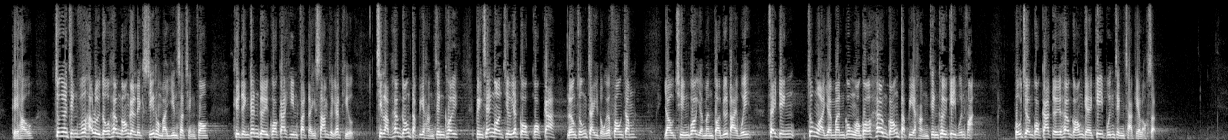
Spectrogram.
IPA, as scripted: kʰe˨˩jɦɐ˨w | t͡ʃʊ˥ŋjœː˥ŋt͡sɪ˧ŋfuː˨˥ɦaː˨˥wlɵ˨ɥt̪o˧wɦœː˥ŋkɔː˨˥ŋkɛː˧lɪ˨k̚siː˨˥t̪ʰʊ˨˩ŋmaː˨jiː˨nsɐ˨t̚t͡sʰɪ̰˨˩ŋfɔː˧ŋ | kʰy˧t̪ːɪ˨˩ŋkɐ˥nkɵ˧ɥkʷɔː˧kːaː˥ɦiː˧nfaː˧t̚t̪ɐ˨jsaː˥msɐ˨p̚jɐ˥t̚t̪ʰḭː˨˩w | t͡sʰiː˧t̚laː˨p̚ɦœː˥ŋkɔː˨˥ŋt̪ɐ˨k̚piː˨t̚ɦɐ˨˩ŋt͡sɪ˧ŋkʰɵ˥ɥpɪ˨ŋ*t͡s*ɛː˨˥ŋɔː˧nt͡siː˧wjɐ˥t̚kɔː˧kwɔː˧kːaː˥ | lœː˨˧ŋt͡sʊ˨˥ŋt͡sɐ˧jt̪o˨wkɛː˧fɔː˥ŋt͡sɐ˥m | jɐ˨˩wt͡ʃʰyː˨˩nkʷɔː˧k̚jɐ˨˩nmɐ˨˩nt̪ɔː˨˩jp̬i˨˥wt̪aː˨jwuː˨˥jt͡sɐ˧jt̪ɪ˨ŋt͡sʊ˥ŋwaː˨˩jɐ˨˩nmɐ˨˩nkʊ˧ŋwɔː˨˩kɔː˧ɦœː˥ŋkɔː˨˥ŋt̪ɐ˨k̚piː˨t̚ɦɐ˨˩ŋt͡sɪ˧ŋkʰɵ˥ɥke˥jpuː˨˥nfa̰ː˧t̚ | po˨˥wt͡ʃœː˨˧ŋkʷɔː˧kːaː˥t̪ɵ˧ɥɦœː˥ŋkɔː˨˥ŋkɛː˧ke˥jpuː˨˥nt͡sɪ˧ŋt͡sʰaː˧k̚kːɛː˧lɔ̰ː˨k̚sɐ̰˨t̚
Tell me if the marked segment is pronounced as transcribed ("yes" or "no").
no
